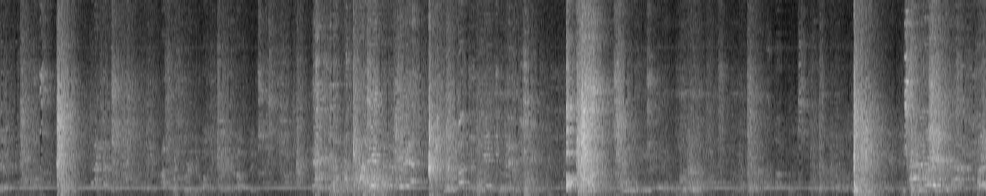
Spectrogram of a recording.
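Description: Bowling alley sounds: about four sharp knocks and crashes from bowling balls landing and rolling on the lanes and hitting pins, the loudest two in the second half, over background chatter and a steady thin tone.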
